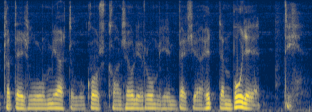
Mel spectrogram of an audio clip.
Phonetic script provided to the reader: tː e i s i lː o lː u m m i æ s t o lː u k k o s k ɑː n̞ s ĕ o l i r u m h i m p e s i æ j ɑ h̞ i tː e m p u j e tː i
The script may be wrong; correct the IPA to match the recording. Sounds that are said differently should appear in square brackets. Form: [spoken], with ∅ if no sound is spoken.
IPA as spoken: tː e i s i lː o lː u m m i æ s t o lː u k k o s k ɑː n̞ s ĕ o l i r u m h i m p e s i æ j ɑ h̞ i tː e m p u j e tː i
